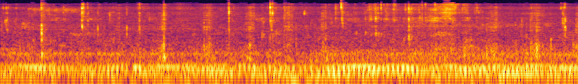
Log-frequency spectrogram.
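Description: Crispy deep-fried chicken drumsticks being bitten and chewed: scattered sharp crunches and crackles of the batter crust, over a steady low hum.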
